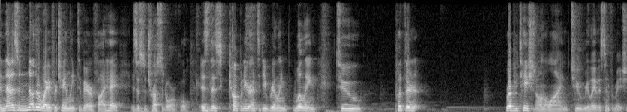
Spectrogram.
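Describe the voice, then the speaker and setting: Talking at a moderate pace and a medium pitch, a man shows ordinary pitch variation, big swings in loudness and long, frequent pauses. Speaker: crypto content creator. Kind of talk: tutorial. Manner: reading aloud with explanations; occasional stumbles and fillers.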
